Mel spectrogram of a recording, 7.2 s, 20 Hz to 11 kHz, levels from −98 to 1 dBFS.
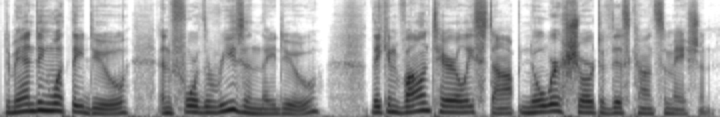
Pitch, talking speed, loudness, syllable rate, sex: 155 Hz, 160 wpm, -18 LUFS, 4.9 syllables/s, male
